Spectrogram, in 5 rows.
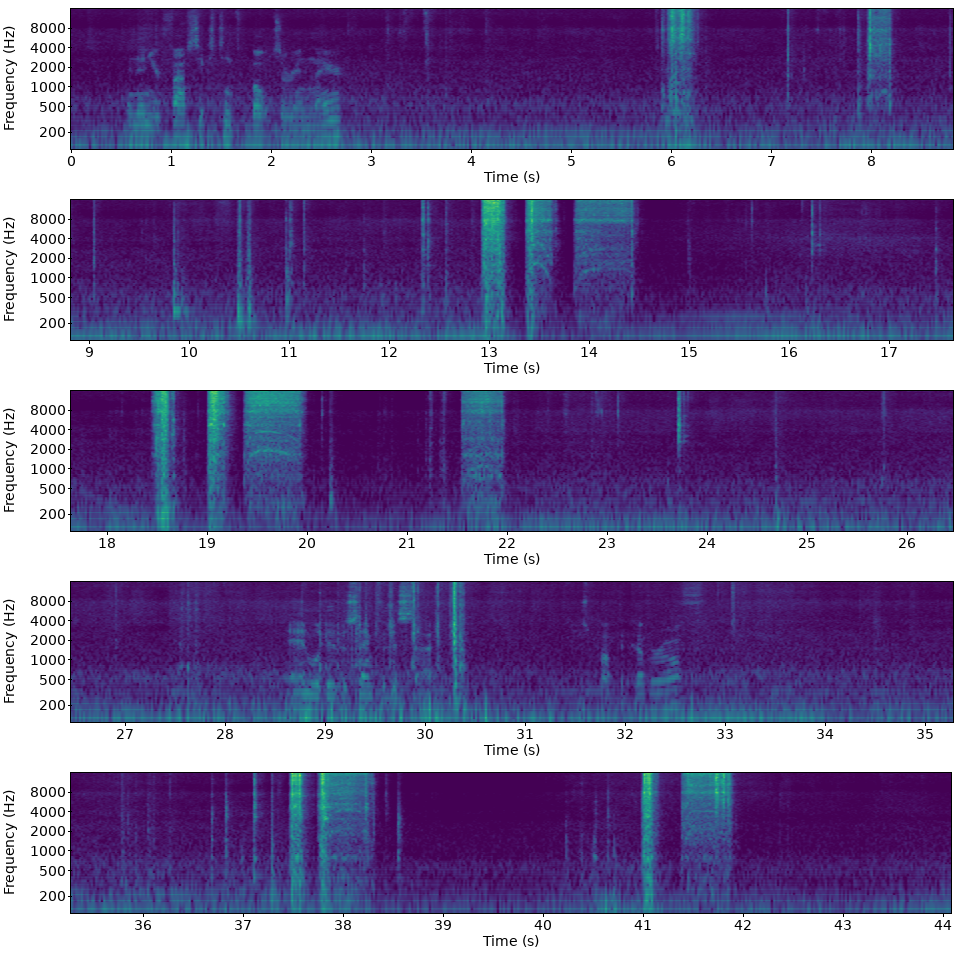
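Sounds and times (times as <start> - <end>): drill clicks: 7.9 - 8.3, 13.0 - 14.5, 18.5 - 20.1, 21.4 - 22.0, 37.5 - 38.3, 41.0 - 42.0
power drill motor whine: 8.0 - 8.3, 13.0 - 14.5, 19.0 - 20.0, 21.6 - 22.0, 37.5 - 38.3, 41.1 - 41.9.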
